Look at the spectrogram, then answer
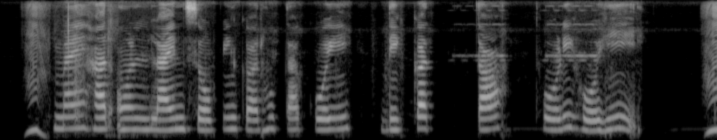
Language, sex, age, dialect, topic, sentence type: Chhattisgarhi, female, 25-30, Eastern, banking, question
